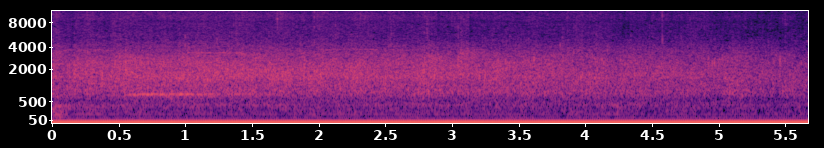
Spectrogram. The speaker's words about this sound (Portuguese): palmas a Jesus bem alto.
